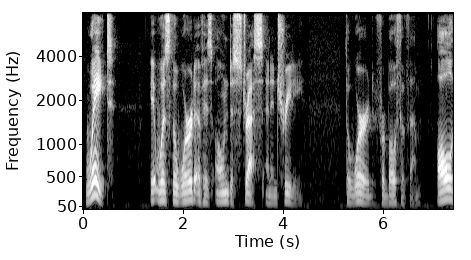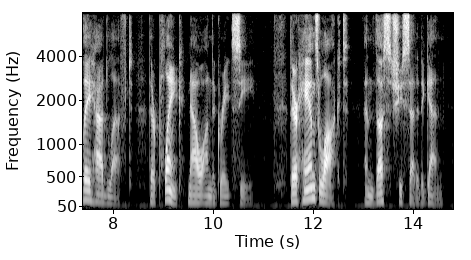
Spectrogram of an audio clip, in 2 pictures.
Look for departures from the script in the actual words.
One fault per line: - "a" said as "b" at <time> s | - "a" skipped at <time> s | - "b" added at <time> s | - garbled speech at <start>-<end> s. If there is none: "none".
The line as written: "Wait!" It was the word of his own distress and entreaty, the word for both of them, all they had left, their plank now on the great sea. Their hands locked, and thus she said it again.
none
